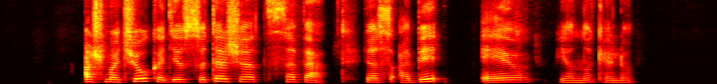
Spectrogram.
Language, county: Lithuanian, Kaunas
